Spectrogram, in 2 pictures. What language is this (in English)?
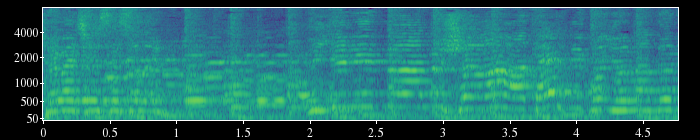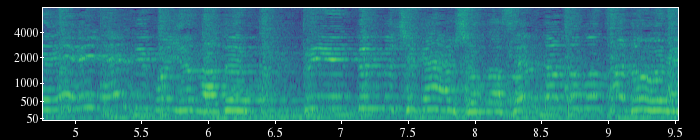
Turkish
